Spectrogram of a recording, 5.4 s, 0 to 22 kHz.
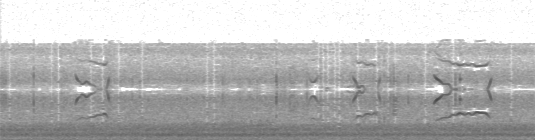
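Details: At a Berry College bald eagle nest on the morning of 14 February 2018, the father feeds a small chick; faint, thin, high squeaks in short clusters, masked by heavy broadband hiss.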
